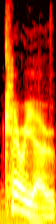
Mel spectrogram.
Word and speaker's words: Kyero: The second up and coming one I'm going to mention is a website called Kerio, which is spelled Kyero.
